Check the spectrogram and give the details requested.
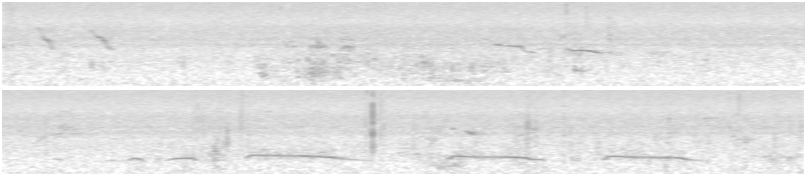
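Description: Faint bird calls over quiet open-air background: a few short chirps, then about halfway a run of clear whistled notes, the last three longer and slightly dropping at their ends.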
